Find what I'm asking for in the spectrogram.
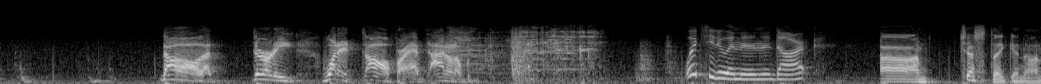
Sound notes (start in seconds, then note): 4.4 sound of lamp breaking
